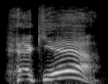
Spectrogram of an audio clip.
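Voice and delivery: high eager shout; Gary cheering from the back seat. A narrator's reading. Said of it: "said Gary".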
